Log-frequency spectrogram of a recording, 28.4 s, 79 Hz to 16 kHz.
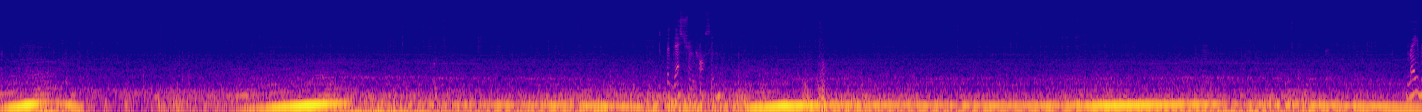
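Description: Ford Mondeo ST220's 3.0 V6 engine and Milltek exhaust droning low inside the cabin as the car drives. The engine note swells about five seconds in, then settles into a steady cruise with a few gentle rises.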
